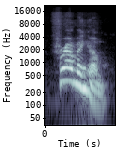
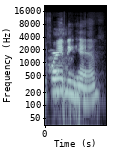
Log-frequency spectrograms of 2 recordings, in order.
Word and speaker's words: Framingham: know who knows well I said the H you know how I am about hes so say it again yeah so Framingham okay Framingham you guys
